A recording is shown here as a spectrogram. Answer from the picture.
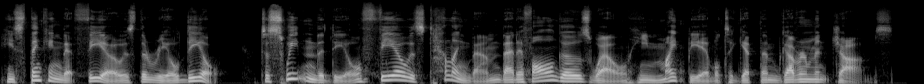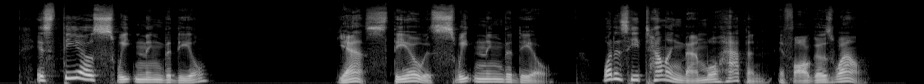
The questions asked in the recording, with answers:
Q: What is he telling them will happen if all goes well?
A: He is telling them that if all goes well, he might be able to get them government jobs.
